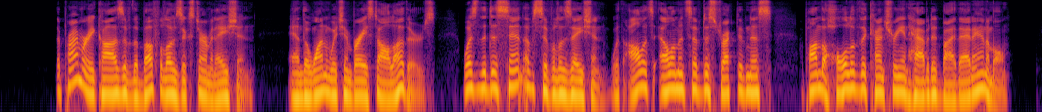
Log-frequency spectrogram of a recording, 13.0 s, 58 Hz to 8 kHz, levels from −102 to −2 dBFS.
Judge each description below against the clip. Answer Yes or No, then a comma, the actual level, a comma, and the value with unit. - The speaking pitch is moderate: No, low, 130 Hz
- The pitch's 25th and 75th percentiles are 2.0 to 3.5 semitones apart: No, average, 4.6 semitones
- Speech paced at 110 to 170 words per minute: Yes, average, 160 wpm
